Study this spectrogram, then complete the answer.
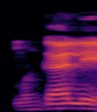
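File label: "megalit", Malay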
